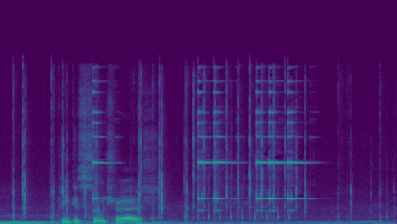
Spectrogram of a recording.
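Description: Menu items click as they are picked.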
